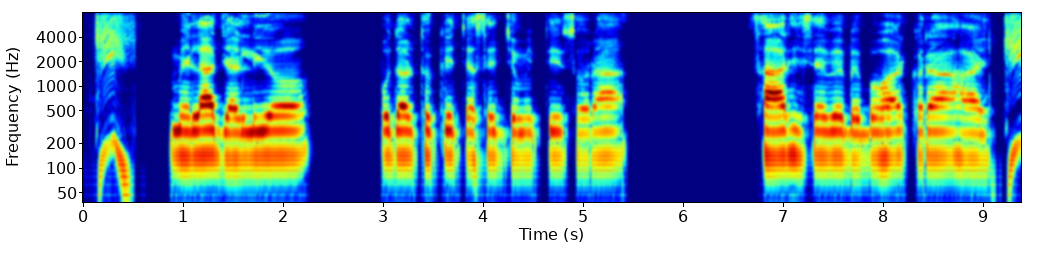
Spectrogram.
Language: Bangla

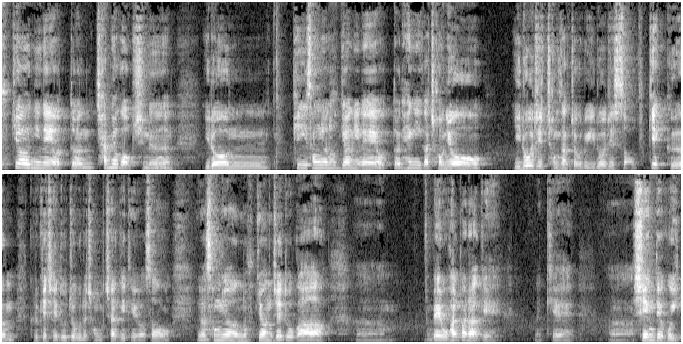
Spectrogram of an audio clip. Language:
Korean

